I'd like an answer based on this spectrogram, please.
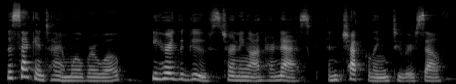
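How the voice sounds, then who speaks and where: A woman's voice: fairly low pitch, fairly quick. A woman reading a children's novel aloud as scripted narration. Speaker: storybook reader.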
